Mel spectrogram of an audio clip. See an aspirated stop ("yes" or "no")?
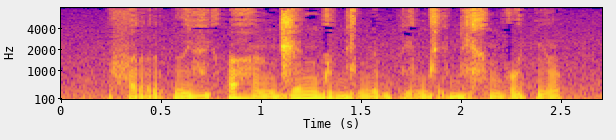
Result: no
